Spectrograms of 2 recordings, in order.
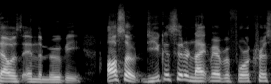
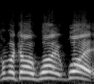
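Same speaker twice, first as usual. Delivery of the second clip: startled mom; 13 semitones higher, 6 dB louder than usual. Retold or imitated. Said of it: "And she was like".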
